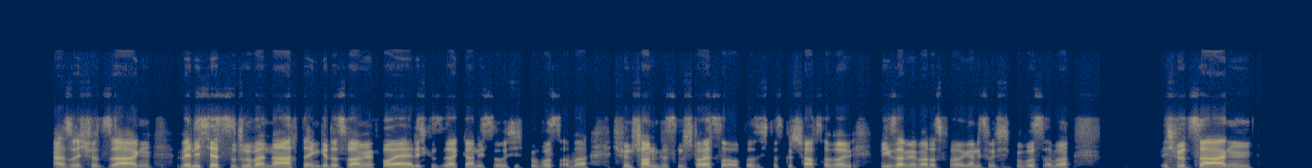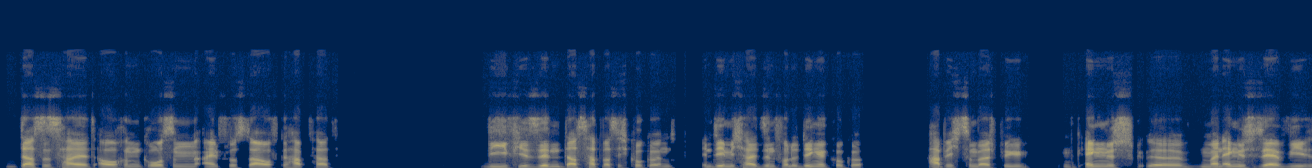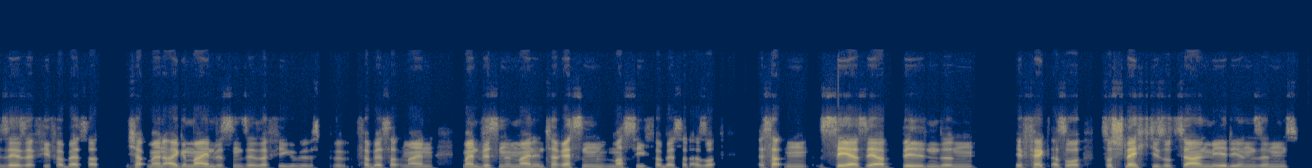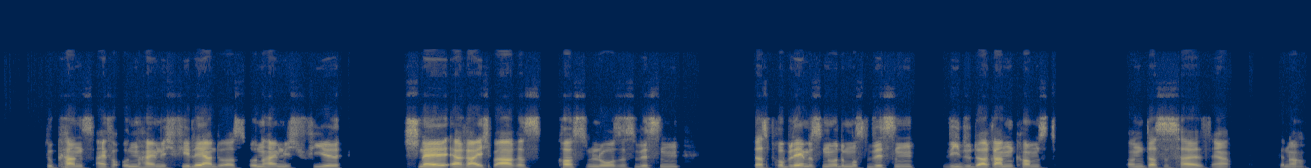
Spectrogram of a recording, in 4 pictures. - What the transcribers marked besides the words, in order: none
- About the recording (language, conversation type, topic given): German, podcast, Wie vermeidest du, dass Social Media deinen Alltag bestimmt?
